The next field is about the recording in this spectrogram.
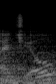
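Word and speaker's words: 我: ends with another energy so sometimes we get lazy and we're just saying uh oh oh like oh old sound in cell ngo or no or oh can you tell the difference i'm starting to sound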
